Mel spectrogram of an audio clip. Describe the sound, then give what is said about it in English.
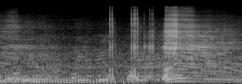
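Dirt bike engines buzzing as students take laps around a parking lot during a riding class: a steady, droning, resonant whine, with one engine's pitch climbing sharply as it revs near the end. “Class continues with the resonating buzz of dirt bikes that does not throttle back.”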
